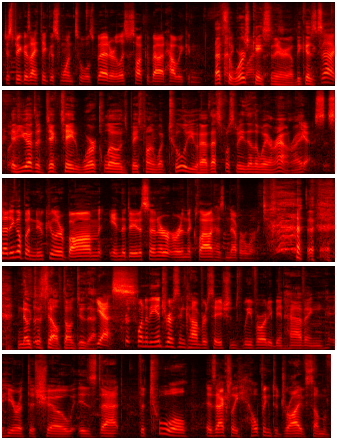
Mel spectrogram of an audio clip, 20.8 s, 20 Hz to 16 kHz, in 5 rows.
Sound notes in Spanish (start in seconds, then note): 11.6 Risas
